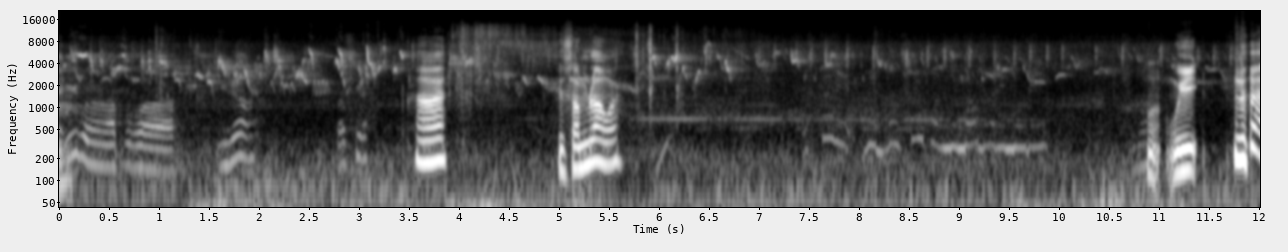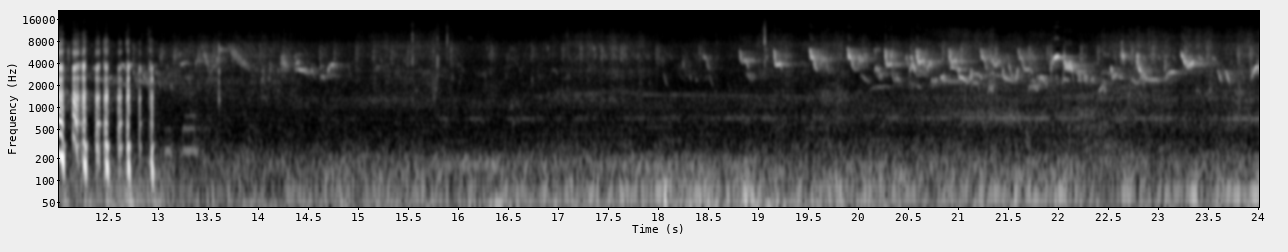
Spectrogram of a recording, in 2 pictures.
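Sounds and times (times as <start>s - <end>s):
songbird chirping: 0.0s - 24.0s
wind rumble on microphone: 0.0s - 24.0s.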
